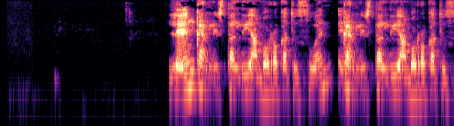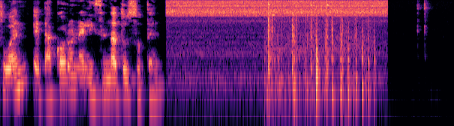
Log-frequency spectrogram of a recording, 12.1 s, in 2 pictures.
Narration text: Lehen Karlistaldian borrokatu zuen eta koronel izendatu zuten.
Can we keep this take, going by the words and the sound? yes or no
no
